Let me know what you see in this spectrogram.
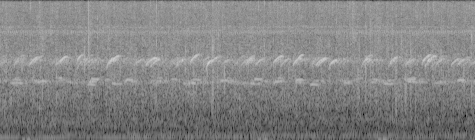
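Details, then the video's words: Coqui frogs on the Big Island of Hawaii calling in a rhythmic chorus during a tropical rain shower: repeated two-part chirps, a lower note followed by a higher rising whistle, overlapping from several frogs, over a steady hiss of rain. "Tropical Rain & Coqui"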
